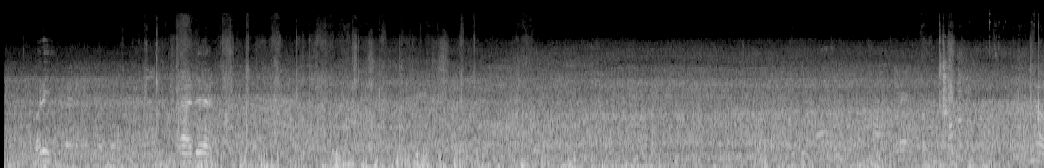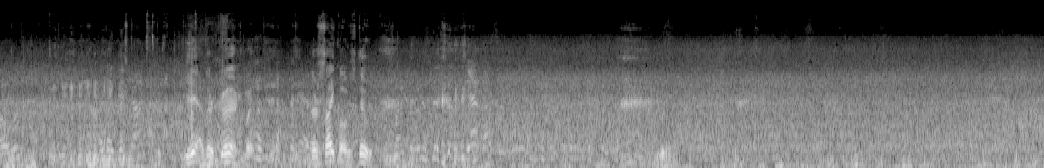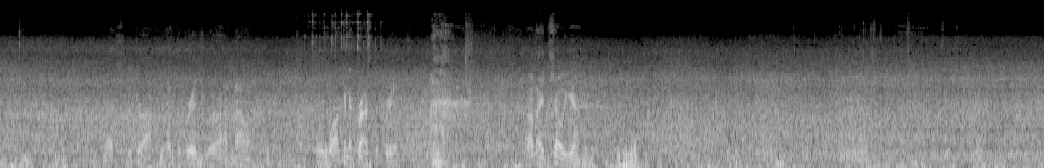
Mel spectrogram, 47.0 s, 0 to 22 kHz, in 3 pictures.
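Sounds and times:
rushing whitewater: 0:00.1 - 0:46.9
wind buffeting microphone: 0:00.1 - 0:46.9.

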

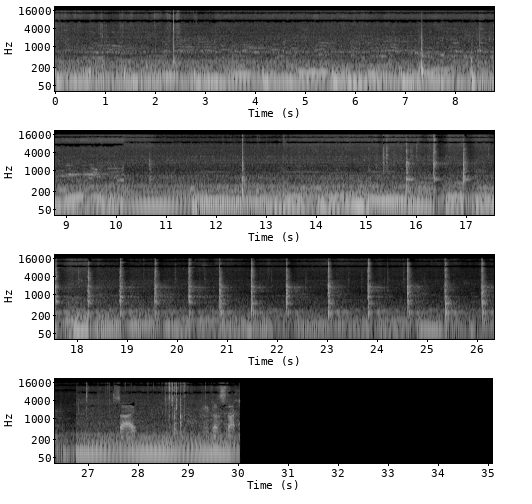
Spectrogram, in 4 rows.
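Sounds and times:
low rumble: 0:00.0 - 0:29.6.

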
